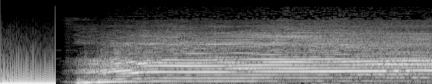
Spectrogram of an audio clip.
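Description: A short, very loud burst of noise, then a long, loud 'AAAAA' scream that slides up in pitch over the first second and holds one note.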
